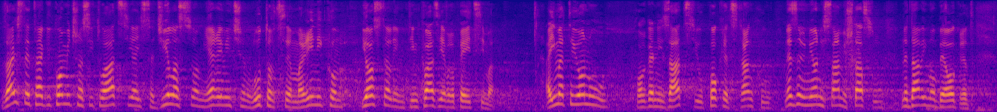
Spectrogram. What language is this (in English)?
Serbian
